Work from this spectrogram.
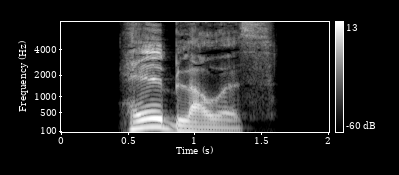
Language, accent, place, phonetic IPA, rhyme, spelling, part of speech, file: German, Germany, Berlin, [ˈhɛlˌblaʊ̯əs], -ɛlblaʊ̯əs, hellblaues, adjective, De-hellblaues.ogg
- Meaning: strong/mixed nominative/accusative neuter singular of hellblau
